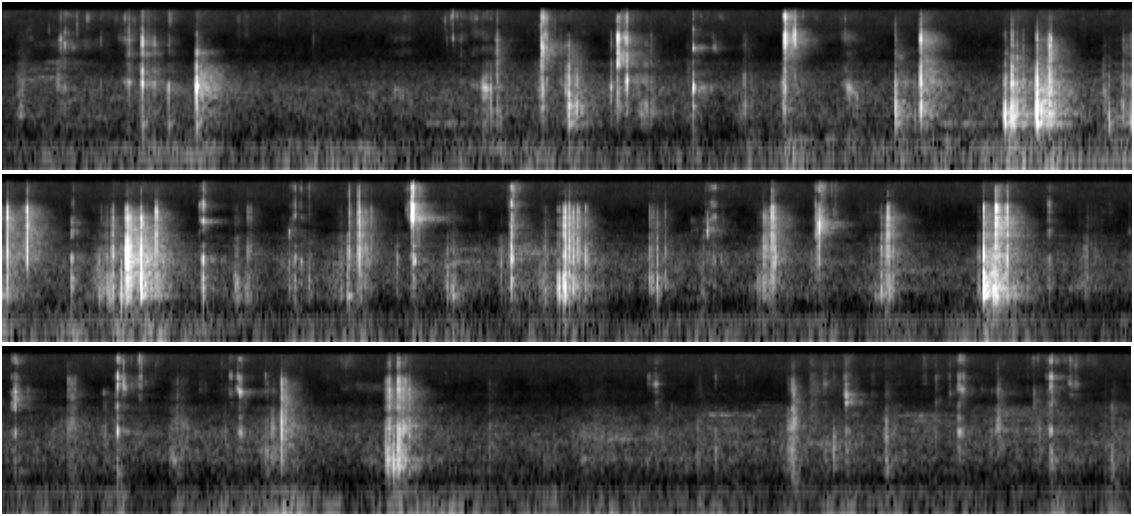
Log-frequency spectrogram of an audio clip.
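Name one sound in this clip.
A woman bites and chews food with wet, smacking mouth sounds very close to a microphone.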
